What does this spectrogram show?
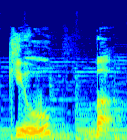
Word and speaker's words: cube: तो सी की आवाज क, यू का नाम यू, बी की आवाज ब। शब्द का उच्चारण होगा क्यूब, क्यूब।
